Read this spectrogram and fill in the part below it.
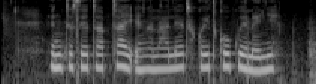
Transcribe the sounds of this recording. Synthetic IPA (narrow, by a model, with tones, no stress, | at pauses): e˨ŋte˦se˦ta˦p̚tʰa˦jʔe˨ŋa˨la˨lɛ˦tkɔ˦i˦tko˦kwe˨nɛ˨ɲɪ˦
